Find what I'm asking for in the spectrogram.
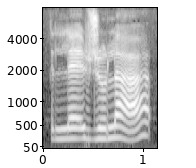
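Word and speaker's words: Le Joola: Namnet Le Jolin, jag uttalar det på franska för att eh, i Senegal pratar man franska.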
